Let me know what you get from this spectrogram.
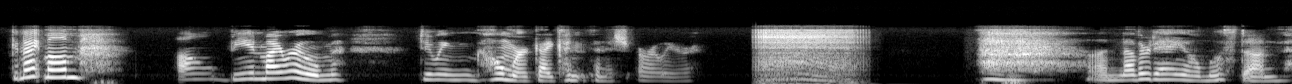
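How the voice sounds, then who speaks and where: A woman playing a bored small-town teenage girl, voicing her thoughts in a slow, inward way. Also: fairly high pitch, dry recording, muffled recording. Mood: wistful.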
